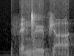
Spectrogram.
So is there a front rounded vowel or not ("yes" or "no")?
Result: yes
